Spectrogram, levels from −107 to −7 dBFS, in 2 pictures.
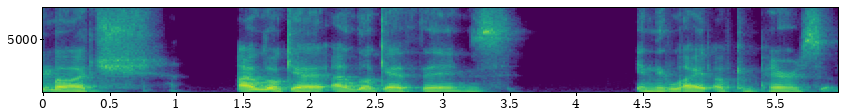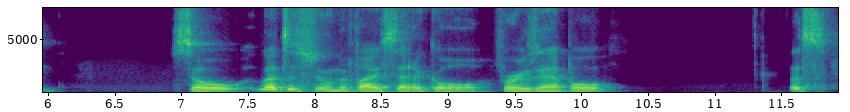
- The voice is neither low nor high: No, low, 110 Hz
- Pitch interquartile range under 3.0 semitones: Yes, narrow, 2.4 semitones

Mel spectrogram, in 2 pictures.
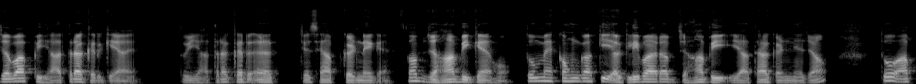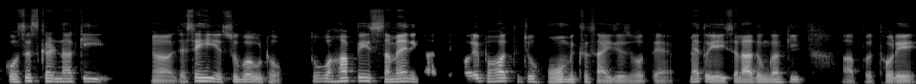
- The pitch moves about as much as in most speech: No, wide, 5.9 semitones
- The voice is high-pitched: No, low, 110 Hz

